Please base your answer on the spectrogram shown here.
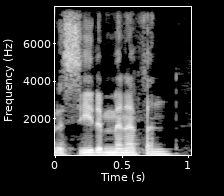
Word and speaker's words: acetaminophen: Acetaminophen?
